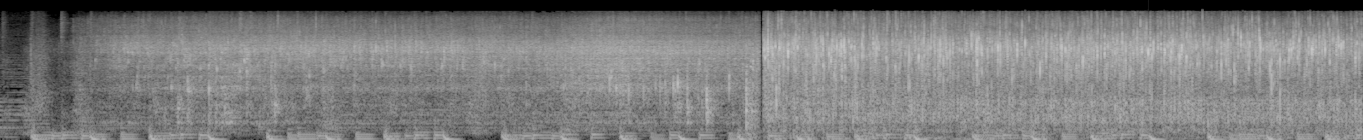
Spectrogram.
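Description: Tuna and mashed-potato patties deep-frying in a small saucepan of hot oil: a steady sizzle that builds as they go in, then turns suddenly louder about halfway through.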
